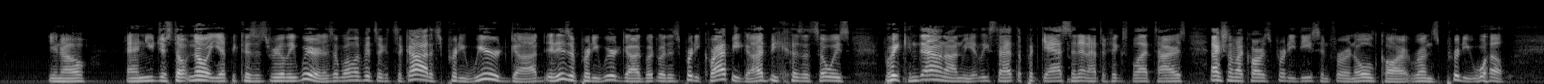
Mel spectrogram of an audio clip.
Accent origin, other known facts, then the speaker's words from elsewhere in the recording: Brooklyn, New York, United States; Bruce just said I'm not a real person because I grew up in Brooklyn, New York.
